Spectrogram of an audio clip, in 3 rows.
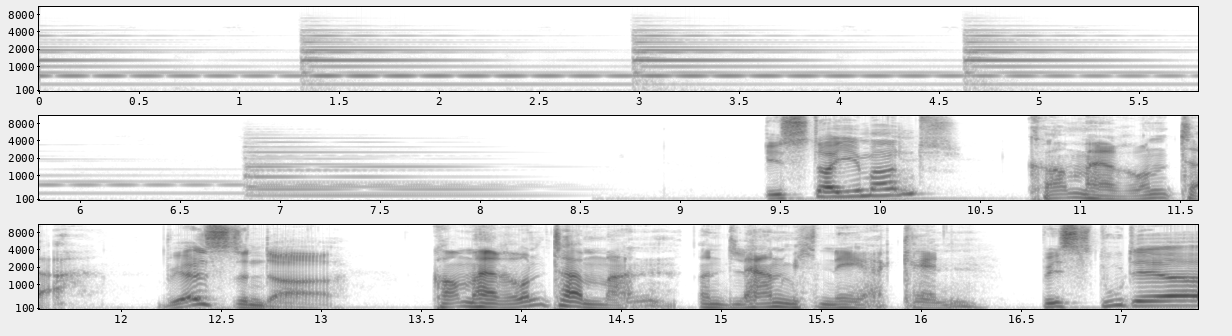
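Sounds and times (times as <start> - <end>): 
large clock bell striking one o'clock: 0.0 - 8.3
speech: 9.4 - 17.3.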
